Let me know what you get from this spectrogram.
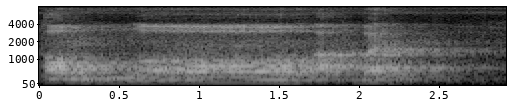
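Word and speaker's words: الله أكبر: Allahu akbar bertambah waw. Atau Allahu akbar. Nah, kelebihan Allahu akbar. Atau Allahnya panjangnya salah.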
